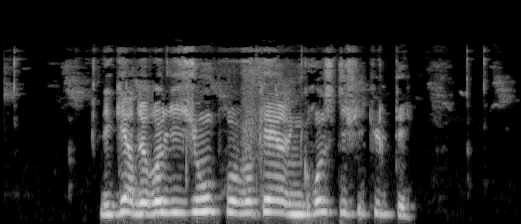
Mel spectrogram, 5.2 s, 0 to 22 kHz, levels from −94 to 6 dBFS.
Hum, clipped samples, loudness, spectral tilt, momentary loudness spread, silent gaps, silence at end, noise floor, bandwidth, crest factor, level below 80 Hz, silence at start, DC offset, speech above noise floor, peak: none; under 0.1%; -18 LUFS; -5 dB/octave; 12 LU; none; 1.1 s; -56 dBFS; 9.8 kHz; 18 dB; -62 dBFS; 0.7 s; under 0.1%; 40 dB; -2 dBFS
